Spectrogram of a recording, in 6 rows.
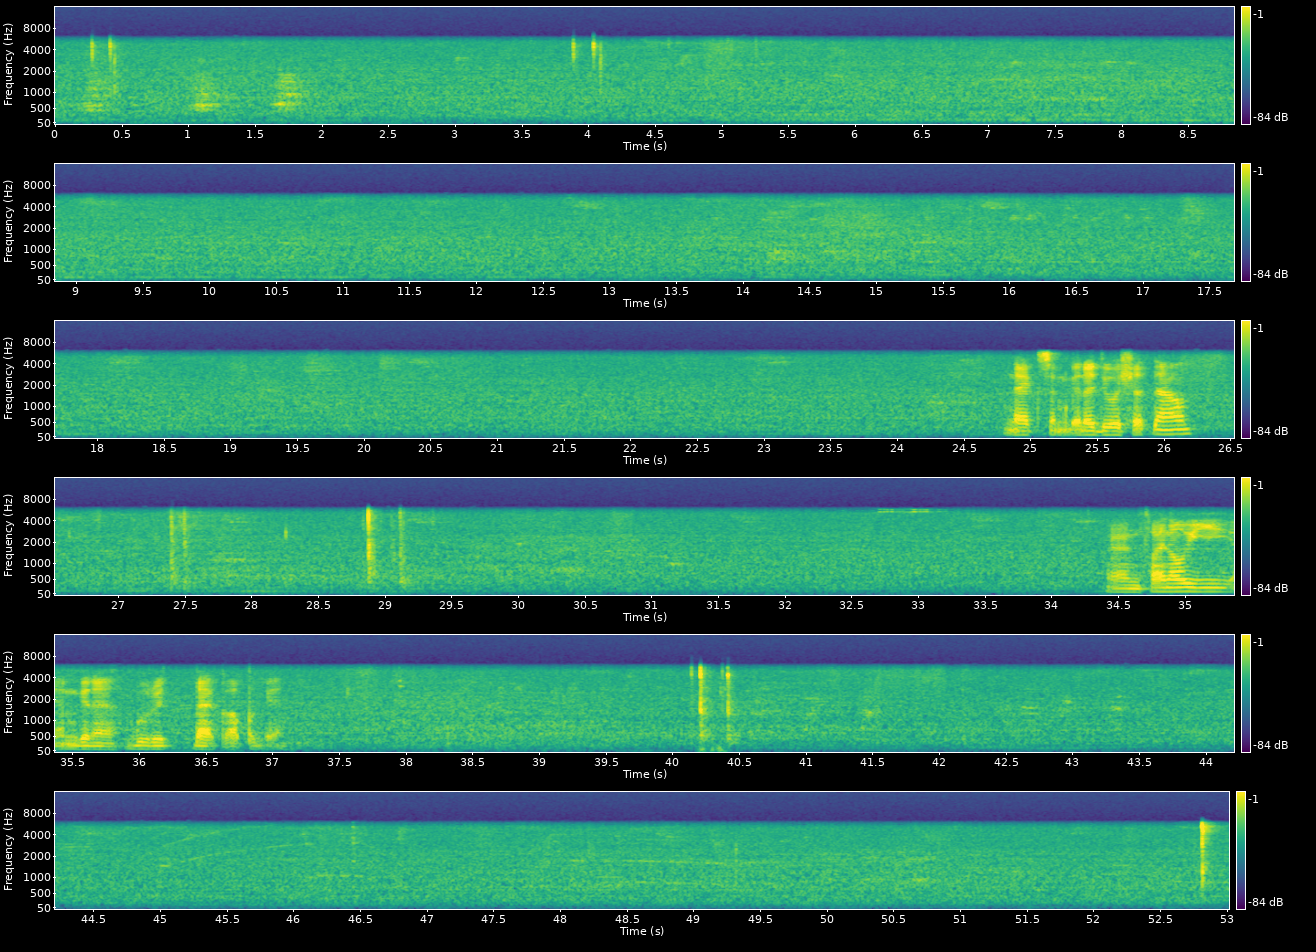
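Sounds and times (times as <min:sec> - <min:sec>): computer fans humming: 0:00.0 - 0:53.0
faint steady hiss: 0:00.0 - 0:53.0.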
